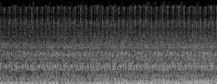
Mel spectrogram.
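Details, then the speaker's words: Citroen DS3 with newly fitted performance induction kit, lid secured, after running a few minutes: steady even low idle with no knocks, misses or hunting; normal warm idle. "so we've been running now for a few minutes and everything seems to be okay but um that's all nice nice and secure now that's not going anywhere it's not going to rattle"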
